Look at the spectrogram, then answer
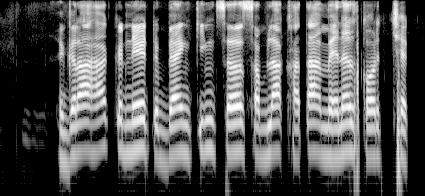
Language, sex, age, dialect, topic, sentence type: Magahi, male, 18-24, Northeastern/Surjapuri, banking, statement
